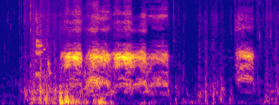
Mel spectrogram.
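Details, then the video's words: Crow calling for cheese while being fed different foods: a run of harsh, drawn-out, nasal caws rich in harmonics, three or four linked together over about two seconds, then a pause and one shorter caw near the end. "Different Crow Sounds and Calling for Cheese"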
